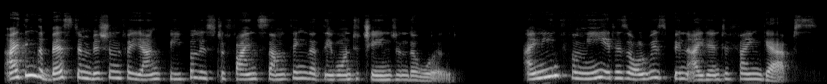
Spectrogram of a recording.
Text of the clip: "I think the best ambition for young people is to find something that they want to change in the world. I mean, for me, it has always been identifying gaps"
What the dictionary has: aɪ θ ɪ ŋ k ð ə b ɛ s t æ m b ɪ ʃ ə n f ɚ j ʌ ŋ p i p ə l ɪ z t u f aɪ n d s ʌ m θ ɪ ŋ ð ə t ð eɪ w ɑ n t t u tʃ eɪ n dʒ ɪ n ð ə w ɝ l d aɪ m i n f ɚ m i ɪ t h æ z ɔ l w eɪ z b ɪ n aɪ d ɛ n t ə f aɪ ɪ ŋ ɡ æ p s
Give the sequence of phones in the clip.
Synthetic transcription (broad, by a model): aɪ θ ɪ ŋ k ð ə b ɛ s t æ m b ɪ ʃ ə n f ɚ j ʌ ŋ p i p ə l ɪ z t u f aɪ n d s ʌ m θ ɪ ŋ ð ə t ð eɪ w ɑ n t t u tʃ eɪ n dʒ ɪ n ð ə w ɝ l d aɪ m i n f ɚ m i ɪ t h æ z ɔ l w eɪ z b ɪ n aɪ d ɛ n t ə f aɪ ɪ ŋ ɡ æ p s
